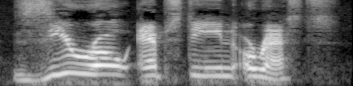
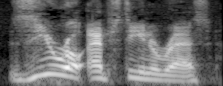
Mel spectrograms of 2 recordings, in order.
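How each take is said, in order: First: Slow and weighty, stress on Zero; slow emphatic statement. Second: Said in the usual way. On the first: Shown as a demonstration. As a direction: lean hard on Zero, each word separate. First emphatic take of repeated line.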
